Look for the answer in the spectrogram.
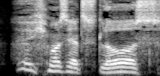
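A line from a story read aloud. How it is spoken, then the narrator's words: Sighing. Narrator (German): sagte Matt seufzend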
